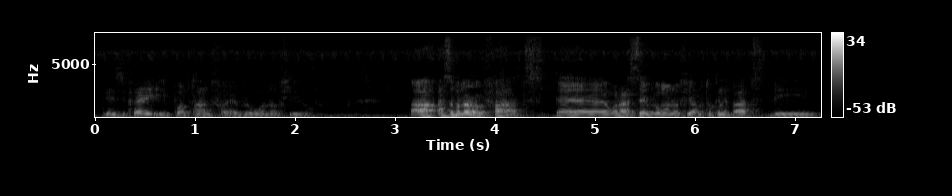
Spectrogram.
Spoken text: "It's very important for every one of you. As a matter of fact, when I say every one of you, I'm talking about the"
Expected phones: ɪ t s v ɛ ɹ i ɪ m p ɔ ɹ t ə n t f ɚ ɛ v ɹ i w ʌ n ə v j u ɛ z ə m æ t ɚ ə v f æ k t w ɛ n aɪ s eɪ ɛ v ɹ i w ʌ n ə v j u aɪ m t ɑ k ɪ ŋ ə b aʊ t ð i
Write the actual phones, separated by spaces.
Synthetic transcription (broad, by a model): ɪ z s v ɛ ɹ i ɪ m p ɔ t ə n t f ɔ ɛ v ɹ i w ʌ n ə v j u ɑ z ə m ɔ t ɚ ə v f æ t w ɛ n aɪ s eɪ ɛ v ɹ i w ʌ n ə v j u aɪ m t ɑ k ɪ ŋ ə b aʊ t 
